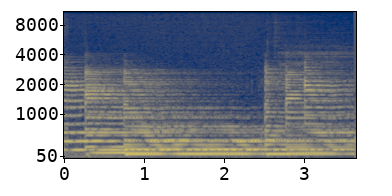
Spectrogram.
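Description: Sustained, layered electronic tones drone with chorus and echo effects, shifting chords every second or so, forming a hazy, atmospheric instrumental passage with no voices.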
